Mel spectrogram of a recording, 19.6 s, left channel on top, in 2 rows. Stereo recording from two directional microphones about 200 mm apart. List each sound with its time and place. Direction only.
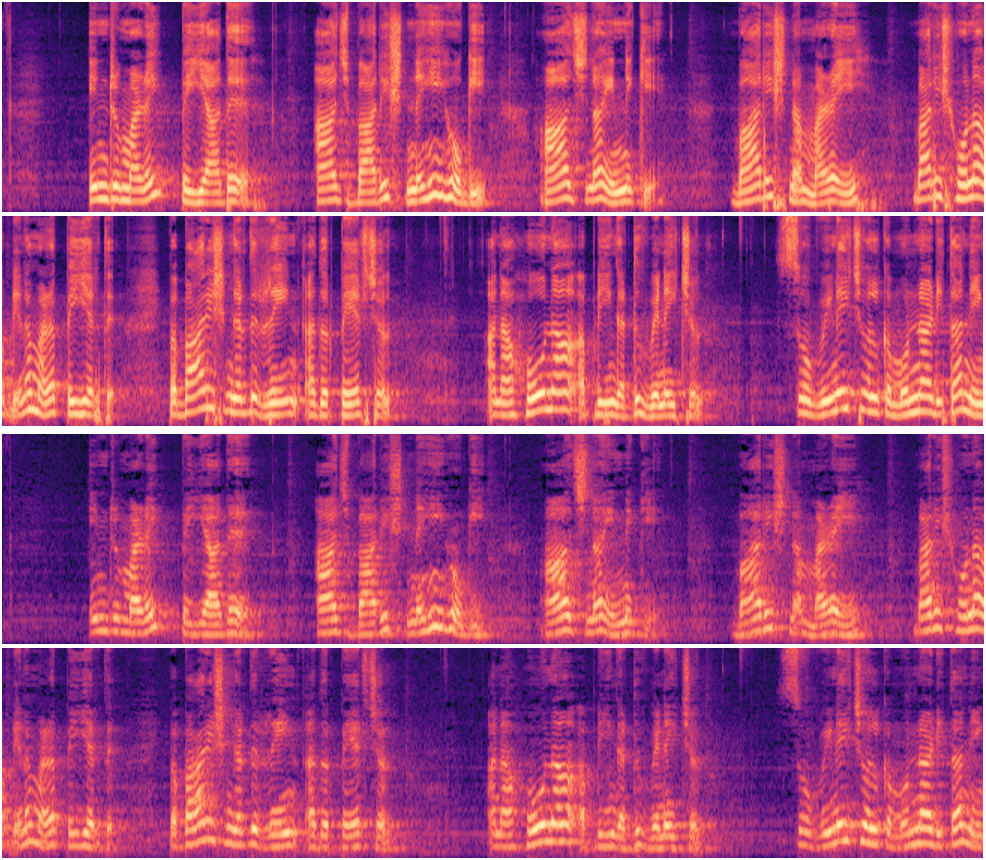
0.9 s speech: 45° left (ahead or behind)
17.7 s speech: 40° left (ahead or behind)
